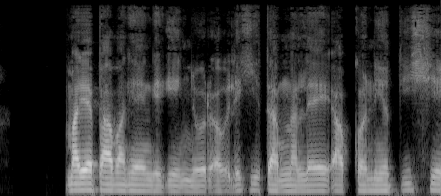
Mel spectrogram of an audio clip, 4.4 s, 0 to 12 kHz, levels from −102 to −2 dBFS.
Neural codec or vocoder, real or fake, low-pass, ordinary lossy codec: codec, 24 kHz, 0.9 kbps, WavTokenizer, medium speech release version 1; fake; 10.8 kHz; none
